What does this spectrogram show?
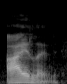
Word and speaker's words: island: And remember, it's pronounced island. And I, because it's a vowel, we have to say an island.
